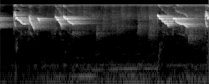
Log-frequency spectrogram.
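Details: White-eye in 'ngeriwik teler' wild-style song, used as a lure and therapy so raw white-eyes start singing; bursts of high, sharply falling chirps run together, a quieter gap midway, then a renewed burst, with a soft low hum beneath.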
